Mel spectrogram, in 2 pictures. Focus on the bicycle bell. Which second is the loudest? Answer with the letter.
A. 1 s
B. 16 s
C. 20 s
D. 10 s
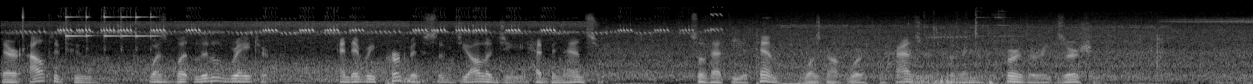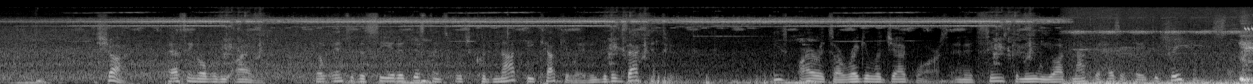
A.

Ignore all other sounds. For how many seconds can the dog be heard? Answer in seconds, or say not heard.
not heard.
